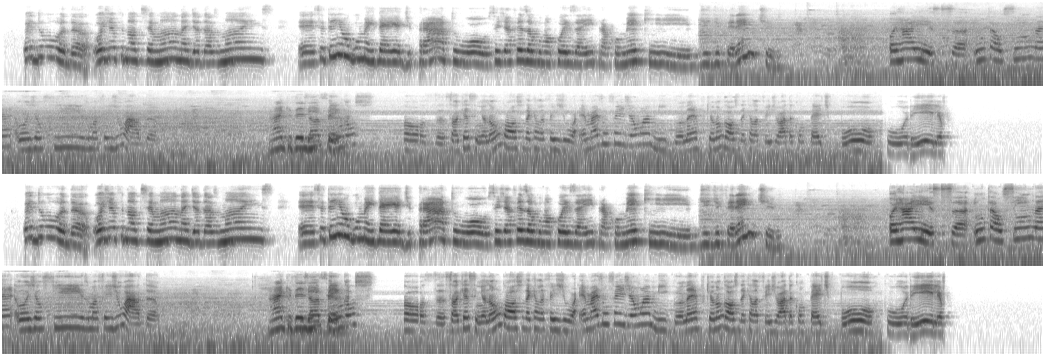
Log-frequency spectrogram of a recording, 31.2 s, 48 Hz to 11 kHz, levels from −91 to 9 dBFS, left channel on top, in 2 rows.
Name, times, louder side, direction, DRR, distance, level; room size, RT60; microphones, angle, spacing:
voice 1, 0.3-4.0 4.4-11.8 19.6-20.8, right 3 dB, 45° right, 0.7 m, -25 dB
sound 1, 10.4-20.9, equal, 25° left, 5.4 m, -38 dB
voice 2, 13.3-18.0 19.5-21.1 21.6-29.8, right 6 dB, 80° right, 0.6 m, -26 dB
sound 2, 13.7-28.8, left 3 dB, 65° left, 0.9 m, -38 dB
21.5 x 8.7 x 4.8 m
head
